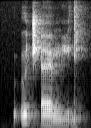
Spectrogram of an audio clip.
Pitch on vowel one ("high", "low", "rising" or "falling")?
high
